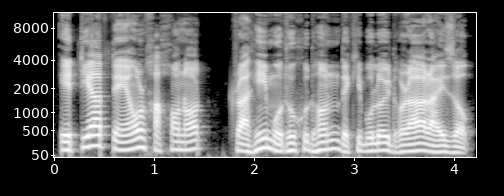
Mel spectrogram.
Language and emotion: Assamese, neutral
